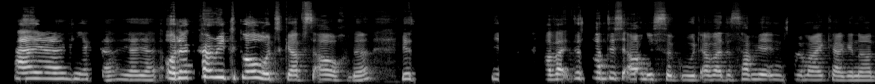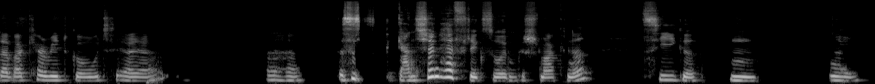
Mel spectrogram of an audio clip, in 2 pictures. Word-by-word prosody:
Ah, 270 +1 +9
ja, 265 -1 +4
lecker. 235 -4 -6
Ja, 215 -2 -2
ja. 205 0 -2
Oder 290 +1 +9
Curied 330 -3 +7
Goat, 300 -4 +7
gab's 215 -1 0
auch, 215 -3 0
ne? 205 +7 -4 0.3
Jet 255 0 -2 0.8
J 240 - -8 0.4
aber 230 +1 +3
das 280 -1 -3
fand 280 -1 -2
ich 275 0 -2
auch 245 0 +3
nicht 230 0 -1
so 215 - +1
gut, 200 0 -4
aber 215 0 0
das 215 +1 -9
haben 235 -1 -2
wir 230 -1 +1
in 215 0 -6
Jamaika 205 -1 -4
genau, 195 0 -3
da 185 -1 -7
war 180 0 -6
Curried 190 0 -5
Goat, 175 +2 -8
ja, 190 -4 -8
ja. 175 +8 -10 1.8
Das 215 +1 +5
ist 255 - +1 0.2
ganz 185 +2 -3
schön 355 +2 +5
heftig 335 +1 0
so 170 - -6
im 170 +1 -8
Geschmack, 165 -2 -8
ne? 230 +11 -6 0.5
Ziege. 195 -6 -5 0.3
Mhm. 175 -3 -3 0.7
Mhm. 180 -1 -6
215 Hz, 160 wpm, -22 LUFS, 190-255 Hz, 1.8 s, Ah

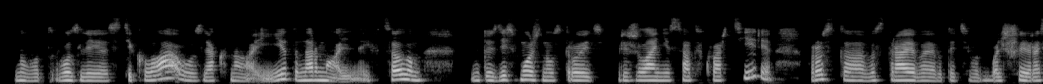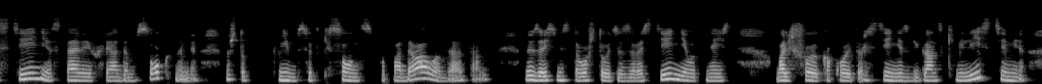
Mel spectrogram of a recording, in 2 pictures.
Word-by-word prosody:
ну 185 0 0
вот, 170 +1 -7
возле 175 -2 +1
стекла, 200 - +3
возле 175 -3 -1
окна 175 -1 -3
и - - -3
это 240 -4 +2
нормально. 190 -8 +3
И - - -11
в 205 +2 -25
целом, 215 -3 +4 0.4
ну, 185 - -4
то 190 - -2
есть 185 - -1
здесь 205 0 0
можно 205 -3 +3
устроить 185 0 -1
при 185 - -4
желании 190 0 +3
сад 185 0 -2
в - - -19
квартире, 185 - -2 0.3
просто 205 -5 0
выстраивая 190 -2 +3
вот 160 - -11
эти 170 +1 -9
вот 165 +1 -8
большие 180 0 0
растения, 235 +6 +1
ставя 180 0 0
их 170 +2 -8
рядом 175 -2 -3
с 190 +2 -4
окнами, 285 +3 -1 0.3
ну 235 - +2
чтоб 195 -5 -6 0.3
к - - -9
ним 185 -2 +3
все-таки 190 +1 -7
солнце 185 0 -1
попадало, 250 - +2
да, 175 - -3
там. 235 +2 -9 0.3
Ну 210 - +4
и - - +6
в - - +4
зависимости 190 0 +2
от - - -42
того, 180 +1 +2
что 185 -1 -2
у - - +2
тя 165 -1 -5
за 160 0 -4
растение. 195 +7 +2
Вот 170 -1 -5
у - - -8
меня 170 - -2
есть 175 0 -7 0.4
большое 180 0 +3
какое-то 170 -1 -1
растение 195 -3 -1
с 165 - -7
гигантскими 180 +2 -2
листьями, 225 - 0
185 Hz, 185 wpm, -24 LUFS, 175-200 Hz, 0.4 s, и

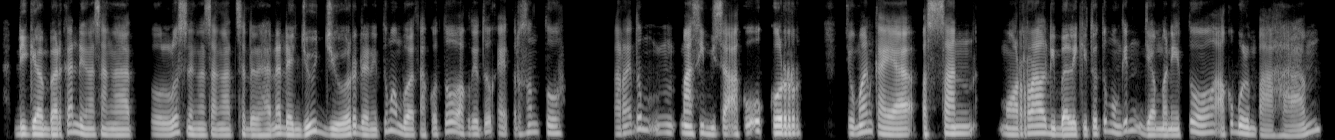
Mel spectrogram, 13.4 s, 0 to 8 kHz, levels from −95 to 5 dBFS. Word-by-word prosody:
digambarkan 130 +4 +2
dengan 125 -4 +1
sangat 120 -2 -1 0.2
tulus, 130 +6 -1
dengan 120 -1 -1
sangat 120 -1 -3
sederhana, 120 +1 -1
dan 125 -3 +2
jujur, 130 - +2
dan 120 -2 0
itu 120 - -10
membuat 130 - 0
aku 130 +3 -7
tuh 195 +4 -2
waktu 140 -1 -4
itu 95 - -4
kayak - - -7
tersentuh. 160 +1 -5 0.6
Karena 155 +4 -4
itu 245 - -2
m 170 -8 -7
masih 155 0 +4
bisa 135 -1 +1
aku 135 - -2
ukur. 155 0 +5 0.4
Cuman 170 +7 0
kayak 130 -3 +4
pesan 145 +2 +2 0.2
moral 145 +4 +2
di 130 - +2
balik 125 0 +4
itu 145 - 0
tuh - - -7
mungkin 185 -2 -5
zaman 120 -1 +1
itu 120 - -4 0.2
aku - - -4
belum 145 -6 +1
paham, 110 - -5
135 Hz, 175 wpm, -24 LUFS, 125-155 Hz, 0.6 s, ukur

